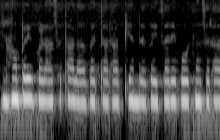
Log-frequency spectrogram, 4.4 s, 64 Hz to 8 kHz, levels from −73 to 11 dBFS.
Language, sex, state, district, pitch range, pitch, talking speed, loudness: Hindi, female, Odisha, Malkangiri, 240-250 Hz, 245 Hz, 205 wpm, -15 LUFS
